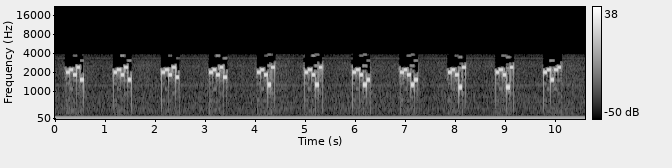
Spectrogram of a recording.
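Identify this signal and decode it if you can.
Five-tone selective call (ZVEI), heard as quick runs of five tones, tones of about 80 ms. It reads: 89705 89705 89706 89706 89730 89730 89735 89735 89720 89720 89590
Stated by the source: ZVEI five-tone selective call received by SDR.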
